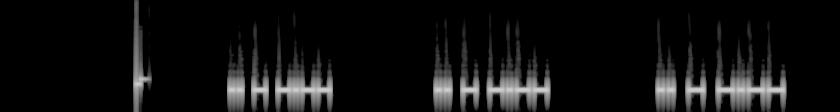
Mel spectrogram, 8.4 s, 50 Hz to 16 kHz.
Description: Morse code, heard as a keyed tone, about 27 wpm, 700 Hz. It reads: ITY ITY ITY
